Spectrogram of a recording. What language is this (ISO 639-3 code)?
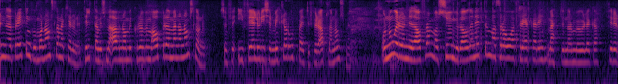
isl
